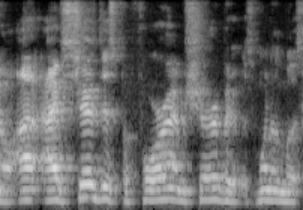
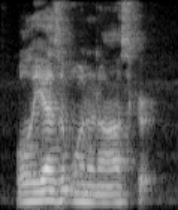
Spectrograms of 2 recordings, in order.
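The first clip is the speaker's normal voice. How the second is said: put-on completely serious deadpan tone. Retelling a mother's reply about her son's awards: mock-deadpan. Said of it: "With deadpan face, completely serious".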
